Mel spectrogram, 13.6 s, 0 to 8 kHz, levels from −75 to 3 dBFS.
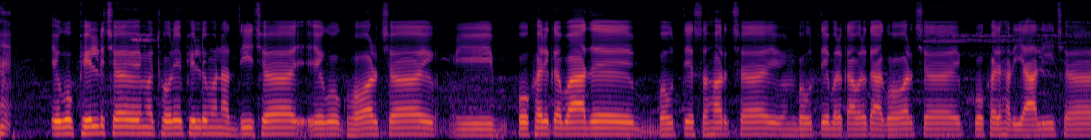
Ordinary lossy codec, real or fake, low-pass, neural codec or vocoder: none; real; none; none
